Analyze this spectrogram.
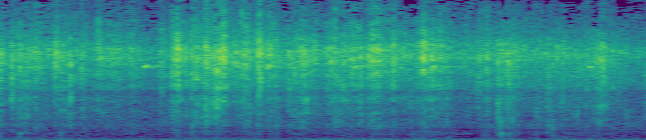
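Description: Dry leaf litter rustling and crackling in many small irregular ticks as monkeys move and handle things among the fallen leaves, over a steady low hum.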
